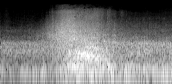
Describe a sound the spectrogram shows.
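A lion roars.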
